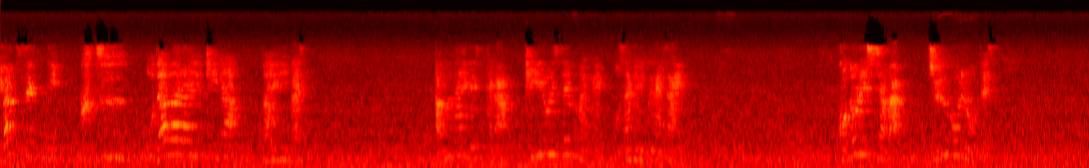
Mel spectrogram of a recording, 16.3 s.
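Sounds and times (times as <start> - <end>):
train sounds on the JR Tokaido and Gotemba lines south of Kozu: 0.0 - 16.3.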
